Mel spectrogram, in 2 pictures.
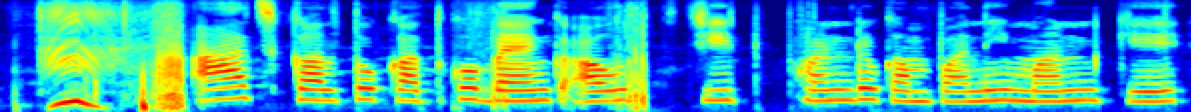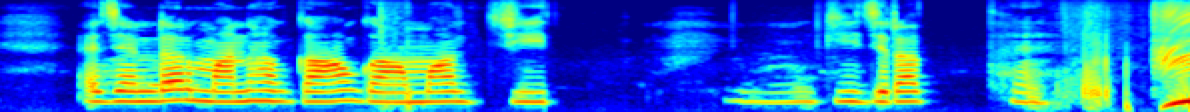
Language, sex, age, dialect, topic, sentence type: Chhattisgarhi, female, 25-30, Eastern, banking, statement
